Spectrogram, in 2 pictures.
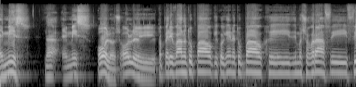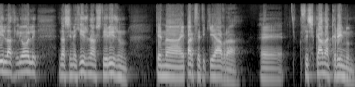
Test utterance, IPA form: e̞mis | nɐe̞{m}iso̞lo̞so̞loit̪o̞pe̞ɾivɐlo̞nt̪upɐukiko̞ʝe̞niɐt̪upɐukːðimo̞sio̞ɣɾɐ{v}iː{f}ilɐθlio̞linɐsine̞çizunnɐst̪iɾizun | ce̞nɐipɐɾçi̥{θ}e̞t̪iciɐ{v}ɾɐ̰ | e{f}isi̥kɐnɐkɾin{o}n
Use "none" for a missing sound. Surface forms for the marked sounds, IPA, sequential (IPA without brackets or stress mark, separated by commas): m, f, f, θ, v, f, u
